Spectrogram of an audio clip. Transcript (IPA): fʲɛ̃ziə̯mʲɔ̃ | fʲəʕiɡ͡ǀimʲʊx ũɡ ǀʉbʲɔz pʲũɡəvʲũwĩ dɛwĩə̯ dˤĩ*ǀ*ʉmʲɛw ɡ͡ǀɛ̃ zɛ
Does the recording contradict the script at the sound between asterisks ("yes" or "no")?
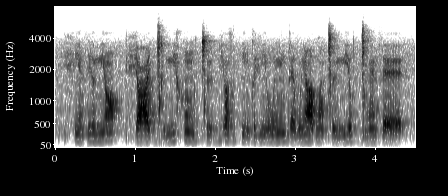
no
